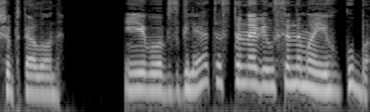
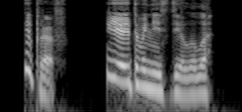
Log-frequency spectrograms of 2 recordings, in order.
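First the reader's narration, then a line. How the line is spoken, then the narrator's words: Cold, indifferent. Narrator (Russian): равнодушно-холодно сказала я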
